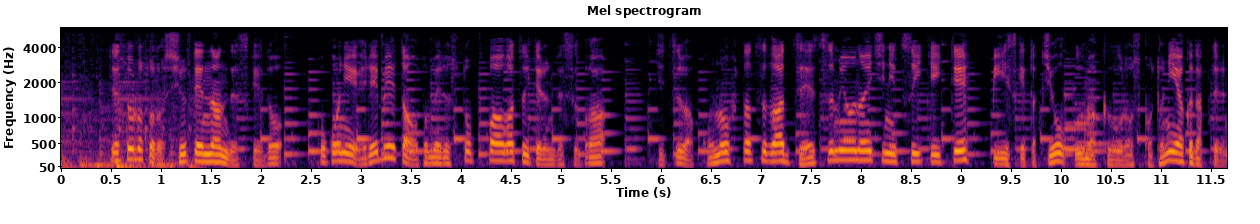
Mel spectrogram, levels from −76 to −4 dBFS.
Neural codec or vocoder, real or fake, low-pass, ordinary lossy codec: none; real; 5.4 kHz; none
